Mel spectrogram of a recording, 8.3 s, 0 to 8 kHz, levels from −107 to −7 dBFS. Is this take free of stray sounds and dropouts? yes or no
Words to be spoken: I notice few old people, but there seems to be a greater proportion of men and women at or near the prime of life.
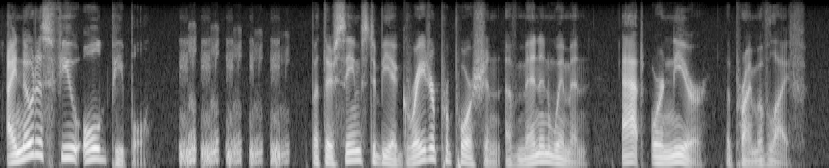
no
